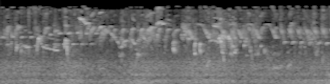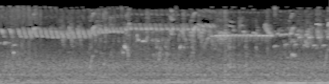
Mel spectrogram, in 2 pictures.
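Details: Several red crossbills kept in captivity chatter continuously: dense, sharp high chirps and short whistled notes overlapping throughout, with a constant low electrical-sounding hum underneath.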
